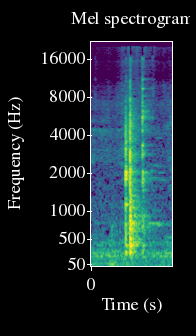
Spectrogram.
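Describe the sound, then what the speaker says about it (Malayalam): Cauliflower being mixed into batter for gobi manchurian in a bowl produces a quick cluster of a few close metallic clinks and scrapes against the bowl, then fades to quiet. "ഇനി ഇതിനകത്ത് കോളിഫ്ലവർ ഇട്ടിട്ട് മിക്സ് ചെയ്യാം"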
